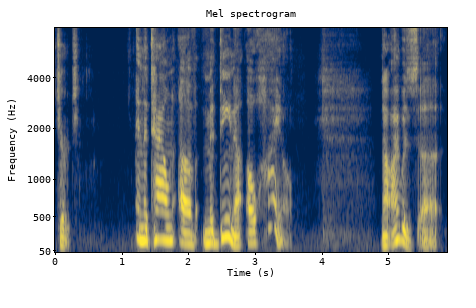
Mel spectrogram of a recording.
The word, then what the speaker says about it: Medina: Granger United Methodist Church in the town of Medina, Ohio. Now, I was uh corrected on a live. The pronunciation of this town is in fact Madina like the old song Dina that Bing Crosby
